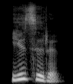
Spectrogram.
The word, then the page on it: 譲る: female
